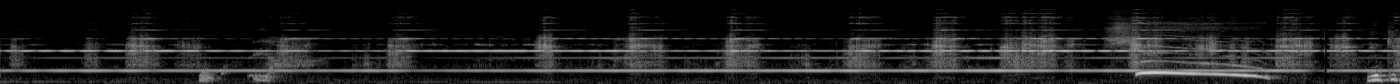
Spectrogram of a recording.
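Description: Brass singing bowl rung by rubbing a wooden mallet around its rim, holding a steady ringing tone with higher overtones, with a faint rasp of the mallet about twice a second. Around eleven seconds in, a single falling, howl-like wail sounds over it for about a second.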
